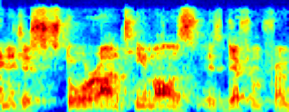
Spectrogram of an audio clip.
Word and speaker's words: Tmall: If you see the little cat there, TMall was mispronounced as TMall. When it started becoming popular in China. TMall, depending on how you pronounce it, means sky cat.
